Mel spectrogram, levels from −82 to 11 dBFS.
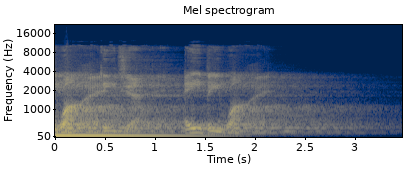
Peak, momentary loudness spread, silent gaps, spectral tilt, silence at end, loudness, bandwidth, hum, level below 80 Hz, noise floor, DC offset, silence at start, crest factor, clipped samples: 0 dBFS; 22 LU; none; -5.5 dB/octave; 0.65 s; -18 LUFS; 11 kHz; none; -22 dBFS; -47 dBFS; under 0.1%; 0 s; 18 dB; under 0.1%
